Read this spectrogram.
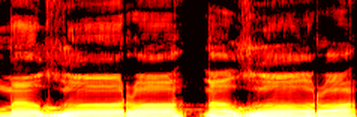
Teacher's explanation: masing-masing dua harakat kita panjangkan mad thabi'i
